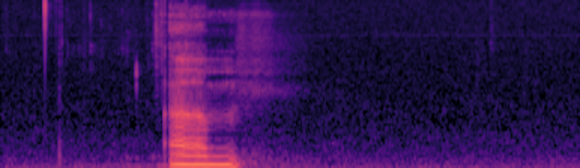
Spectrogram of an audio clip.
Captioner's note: silence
